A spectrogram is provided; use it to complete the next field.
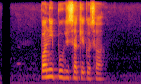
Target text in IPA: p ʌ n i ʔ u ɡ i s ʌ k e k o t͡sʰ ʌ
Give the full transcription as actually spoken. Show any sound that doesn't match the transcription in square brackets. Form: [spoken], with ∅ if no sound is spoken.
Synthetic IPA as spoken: p ʌ n i [p] u ɡ i s ʌ k e k o t͡sʰ ʌ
